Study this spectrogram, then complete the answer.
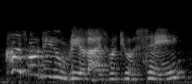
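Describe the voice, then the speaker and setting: High-pitched scolding wife, screwball banter. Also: female voice, very animated, fairly quick. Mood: indignant. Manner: scolding, plaintive, theatrical. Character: indignant, nagging middle-aged wife of a banker. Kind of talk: old Hollywood screwball comedy banter. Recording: dull, noisy old film soundtrack.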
